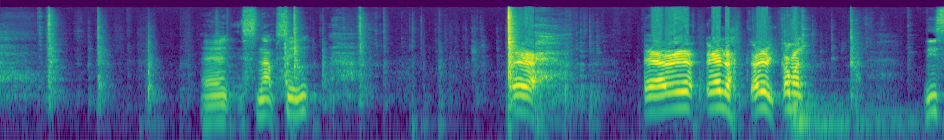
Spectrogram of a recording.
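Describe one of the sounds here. Small metal parts click and rattle as they are fitted into place.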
